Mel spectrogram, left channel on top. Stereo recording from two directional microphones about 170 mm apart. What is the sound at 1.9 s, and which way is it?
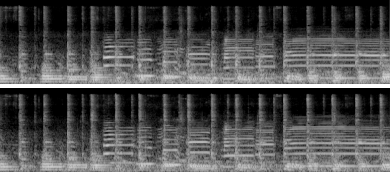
Music, 45° right (ahead or behind).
